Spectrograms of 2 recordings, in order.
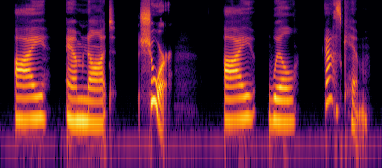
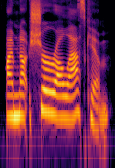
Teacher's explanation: The will almost disappears.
